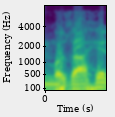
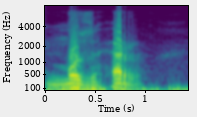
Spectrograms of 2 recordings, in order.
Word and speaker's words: مظاہر: خطیب کا نام ہے حبیب ابن مظاہر یا حبیب ابن مظہر یا مطاہر یا مطہر، اختلاف ہے آپ کے والد کے نام کے تلفظ میں.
